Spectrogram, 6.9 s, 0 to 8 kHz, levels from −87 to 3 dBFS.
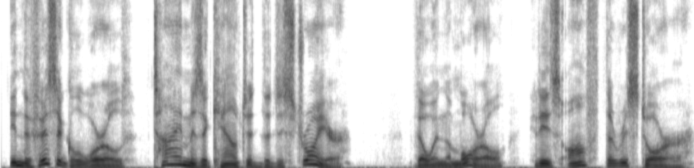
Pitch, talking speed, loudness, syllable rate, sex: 110 Hz, 155 wpm, -18 LUFS, 4.6 syllables/s, male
